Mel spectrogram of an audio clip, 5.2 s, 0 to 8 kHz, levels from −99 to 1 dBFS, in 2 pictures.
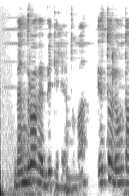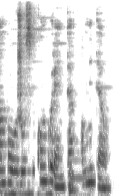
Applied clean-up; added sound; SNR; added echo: classical method spectral subtraction.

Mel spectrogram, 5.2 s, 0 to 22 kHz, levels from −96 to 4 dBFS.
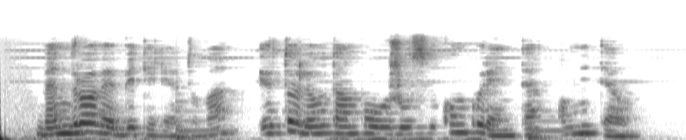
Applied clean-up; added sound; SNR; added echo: none; Bowed string instrument; 11 dB; none.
